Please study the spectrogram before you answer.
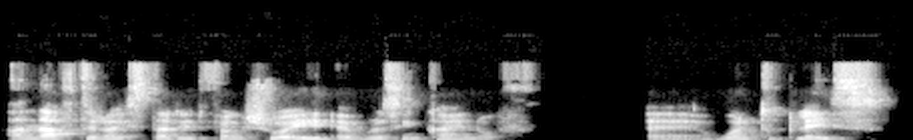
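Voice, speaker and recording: A woman in her fifties from Chile, a feng shui consultant, answers questions earnestly and casually as a video-call interview guest, restarting briefly at times. Her voice runs on the low side with a flat delivery at normal speed, and the sound is reverberant.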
